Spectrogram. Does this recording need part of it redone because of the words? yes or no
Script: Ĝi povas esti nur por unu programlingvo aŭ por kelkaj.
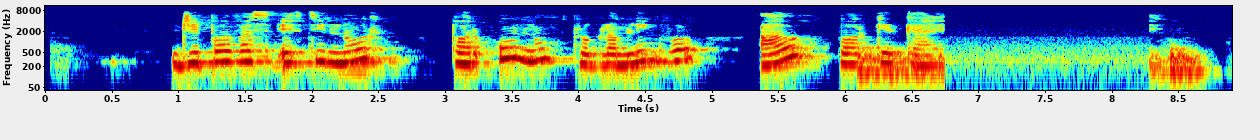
no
